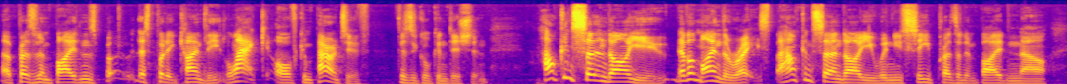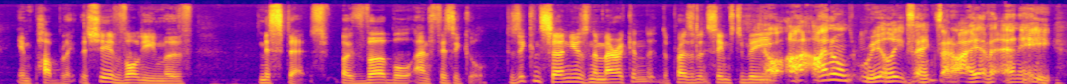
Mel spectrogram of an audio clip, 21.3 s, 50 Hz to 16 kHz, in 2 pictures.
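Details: Adult man; onset at age 42 after a 1996 injury; nerve signals make his vocal cords tighten constantly; surgery in Kyoto about eight months earlier made his voice more reliable, now alternative therapies; spasmodic dysphonia (laryngeal dystonia).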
